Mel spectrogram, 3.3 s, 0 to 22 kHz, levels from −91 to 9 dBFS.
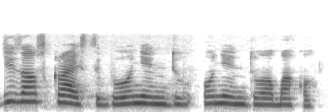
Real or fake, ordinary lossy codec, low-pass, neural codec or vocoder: real; none; 7.2 kHz; none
